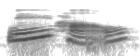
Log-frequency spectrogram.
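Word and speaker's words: 你好: 말해서 안녕하세요 라는 뜻입니다 니하오 5 2 삼성 이고요 하우 삼성입니다 이렇게 삼성이 2개 연달아서 오면 앞에 삼성이 이성 으로 바뀌게 됩니다 바른 편에서 2성 3성 으로 발음 하게 되요 표기는 삼성 삼성 으로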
